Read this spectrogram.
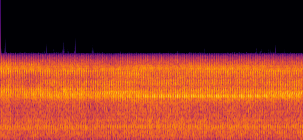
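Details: Hotpoint washing machine with a very even, repeating thump about three times a second over the motor hum; cause not identified.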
